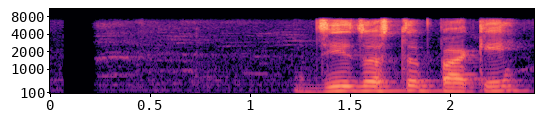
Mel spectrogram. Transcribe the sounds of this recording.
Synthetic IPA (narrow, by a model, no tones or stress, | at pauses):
d͡zed͡zʌst̪opake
